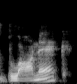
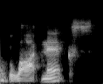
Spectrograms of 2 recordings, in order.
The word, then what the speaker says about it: Blahnik: that I could not I did not know how to pronounce Blahnik and so I kept calling it I kept calling the Manolo blot mix and there was like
